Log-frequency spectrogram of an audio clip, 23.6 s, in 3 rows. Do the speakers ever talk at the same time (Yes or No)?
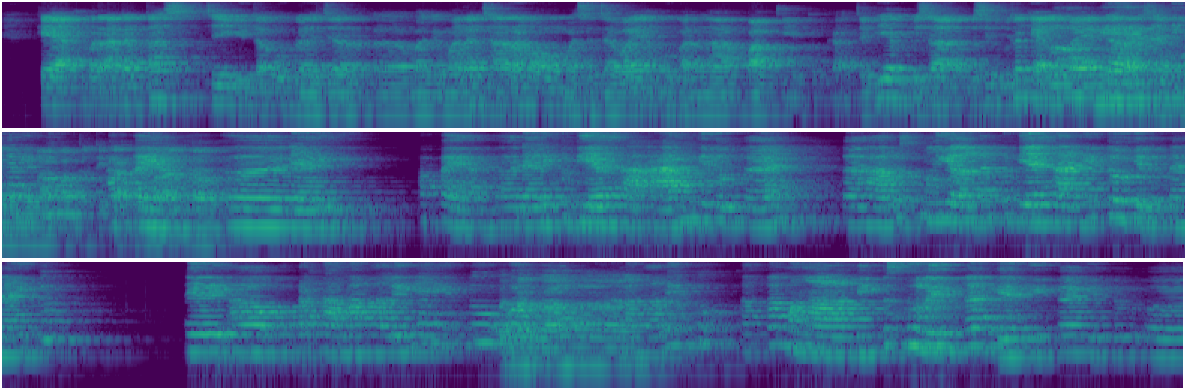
Yes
